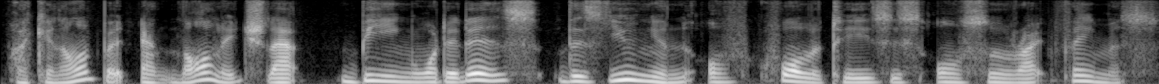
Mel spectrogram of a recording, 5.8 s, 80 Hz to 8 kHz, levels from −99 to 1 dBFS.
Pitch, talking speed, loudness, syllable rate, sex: 165 Hz, 175 wpm, -19 LUFS, 4.9 syllables/s, male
